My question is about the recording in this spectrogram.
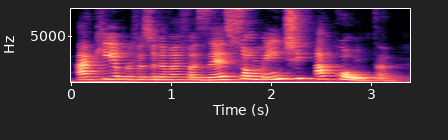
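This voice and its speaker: A young adult woman teacher with a Brazilian Portuguese accent, slowly and clearly explaining workbook answers to her pupils. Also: high voice, expressive. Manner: slow, clear, didactic, spelling out syllables. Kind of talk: reading and explaining a school workbook.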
